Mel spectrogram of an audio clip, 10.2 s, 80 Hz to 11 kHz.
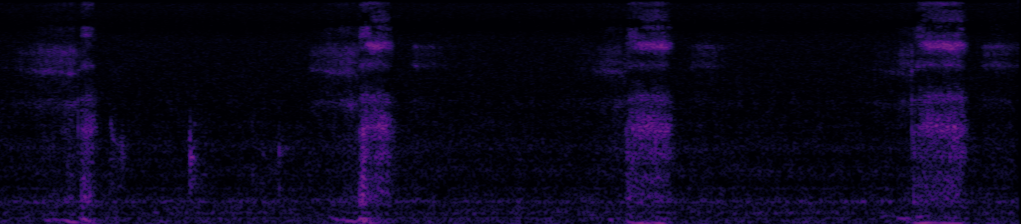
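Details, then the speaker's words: A golden retriever snoring loudly in sleep, with deep rumbling snores that have a rattling edge at about 21 a minute, described as saw-like then thunder-like; snoring. "毛姐姐的鼾声，第一种锯齿声。第二种雷声。"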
